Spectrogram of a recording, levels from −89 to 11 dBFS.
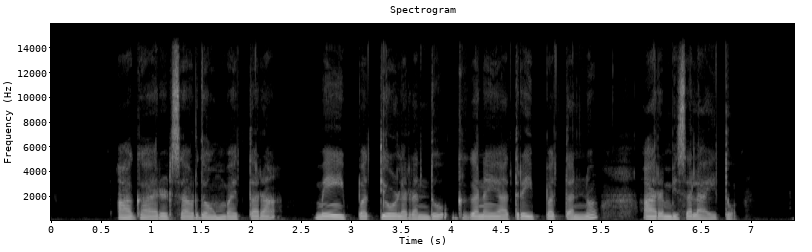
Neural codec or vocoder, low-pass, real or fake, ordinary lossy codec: none; 14.4 kHz; real; none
